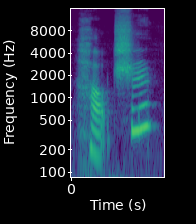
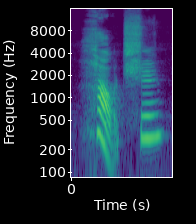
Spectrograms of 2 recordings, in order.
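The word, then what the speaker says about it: 好吃: So, one way to pronounce it, third tone, first tone, 好吃.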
